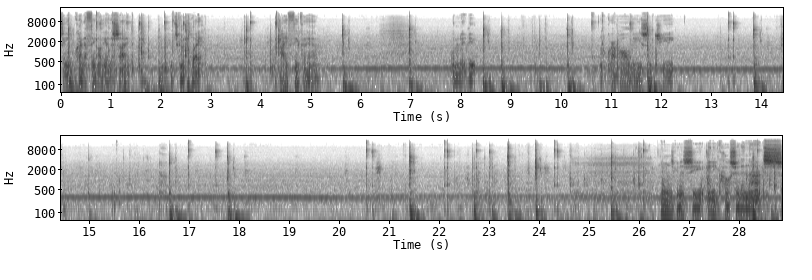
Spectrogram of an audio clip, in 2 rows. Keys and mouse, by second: 0.2 z, 1.8 click, 5.7 b, 10.1 b, 11.8 g, 13.9 a, 16.6 b, 17.8 g, 22.1 z, 22.4-23.4 middle drag, 23.4 a, 23.9 Tab, 24.5-25.5 right drag, 25.5 a.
